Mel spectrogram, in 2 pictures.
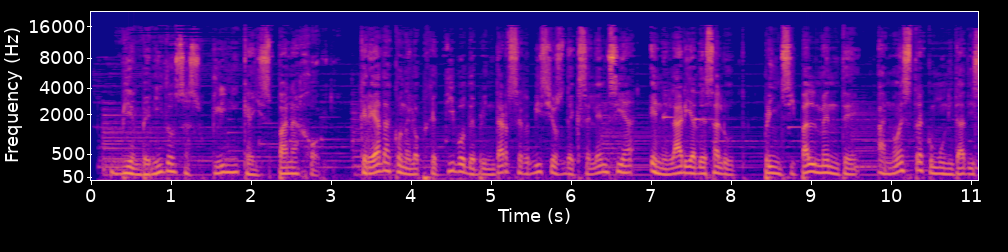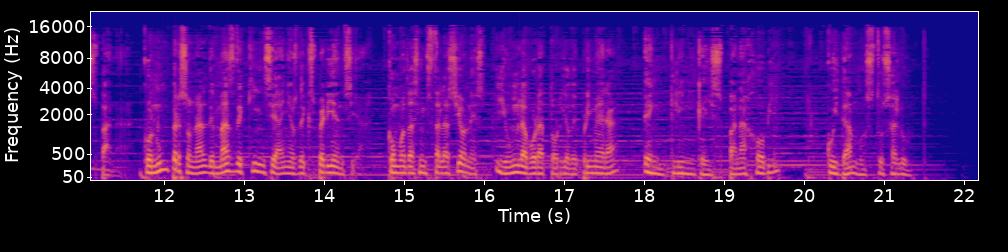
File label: onhold Clinica Hispana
